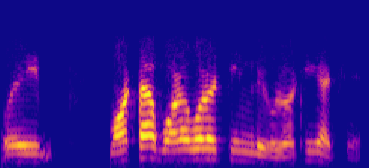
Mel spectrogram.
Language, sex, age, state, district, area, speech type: Bengali, male, 18-30, West Bengal, Nadia, urban, conversation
